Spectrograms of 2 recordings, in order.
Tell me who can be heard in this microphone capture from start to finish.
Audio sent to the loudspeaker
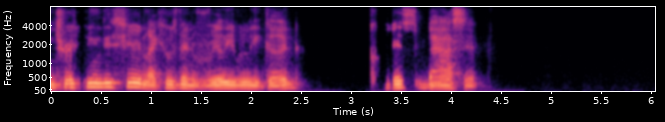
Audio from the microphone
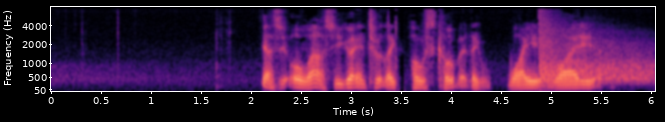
user only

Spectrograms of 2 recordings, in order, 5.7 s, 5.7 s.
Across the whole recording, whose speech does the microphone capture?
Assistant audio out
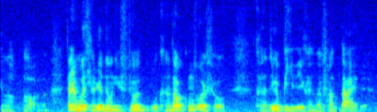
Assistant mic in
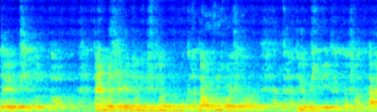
both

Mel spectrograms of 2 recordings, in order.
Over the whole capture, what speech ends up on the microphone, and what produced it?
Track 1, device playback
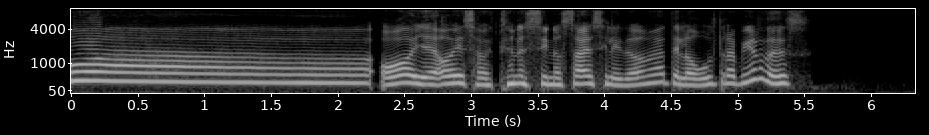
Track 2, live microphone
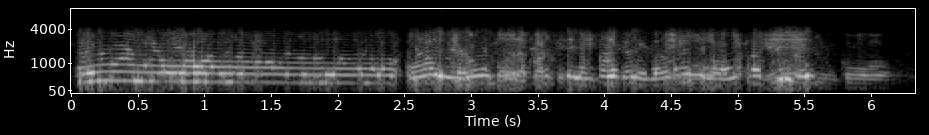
both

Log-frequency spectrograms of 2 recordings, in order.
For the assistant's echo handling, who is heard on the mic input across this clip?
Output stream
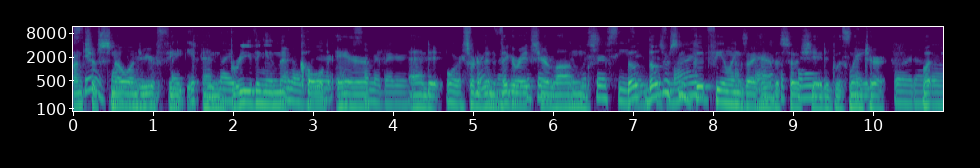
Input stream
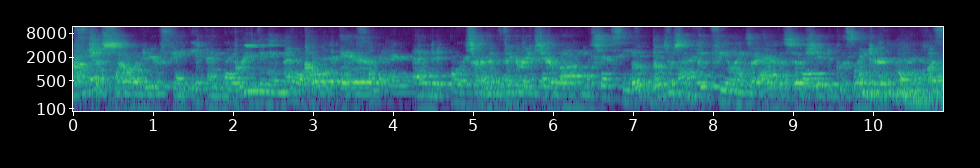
both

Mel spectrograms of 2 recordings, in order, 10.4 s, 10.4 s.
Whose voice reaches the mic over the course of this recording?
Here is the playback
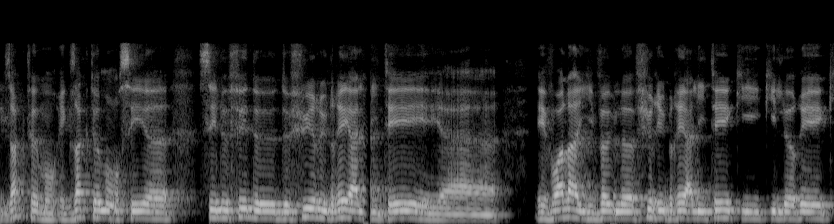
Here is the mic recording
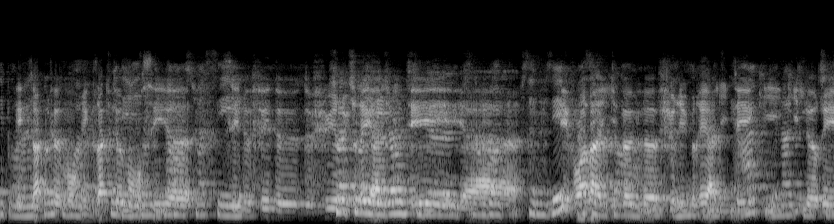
both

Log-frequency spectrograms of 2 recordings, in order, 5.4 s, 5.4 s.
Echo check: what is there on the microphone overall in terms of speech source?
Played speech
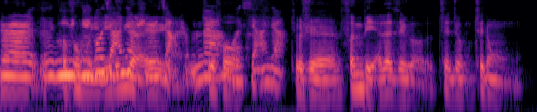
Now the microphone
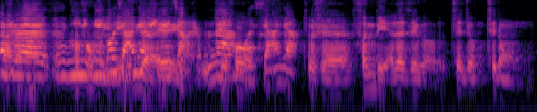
echo only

